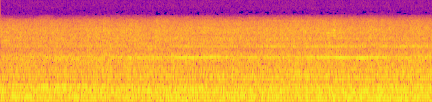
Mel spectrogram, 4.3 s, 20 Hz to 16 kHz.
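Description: Approaching E494 electric locomotive hauling a freight train of tank wagons: a steady rumble and hiss with a thin high whine, slowly growing louder.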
